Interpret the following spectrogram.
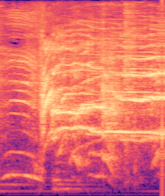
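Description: A long, high-pitched wailing scream from a person, starting about half a second in and held steady with a slight fall in pitch, over other voices.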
